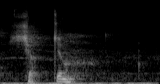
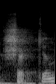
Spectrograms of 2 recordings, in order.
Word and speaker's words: kjøkken: finint kjøkken eller hva det uttales kjøkken ikke kjøkken men kjøkken kjøkken Kjøkken Her sitter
